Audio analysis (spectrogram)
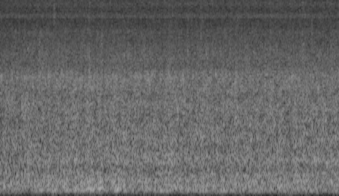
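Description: Heavy monsoon rain pours down over farmland in Bedag, Miraj taluka, Sangli district, a loud, dense, unbroken hiss that stays steady throughout with no voices.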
